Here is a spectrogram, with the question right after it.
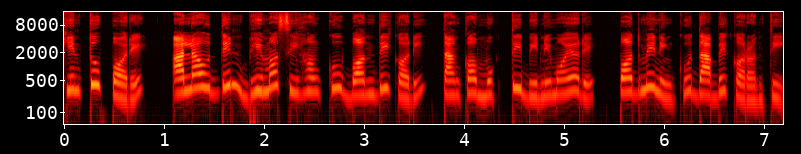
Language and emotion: Odia, neutral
